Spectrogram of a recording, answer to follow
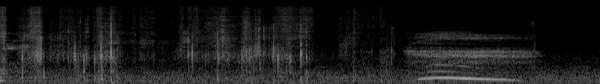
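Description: Tissue paper crinkling and a fabric drawstring pouch rustling as a jade egg is unwrapped, in small scattered crackles. About four seconds in, a woman's drawn-out vocal exclamation lasting about a second, falling in pitch.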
